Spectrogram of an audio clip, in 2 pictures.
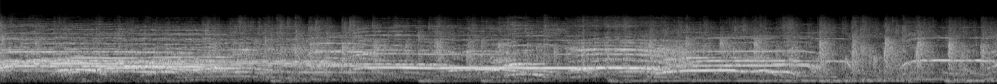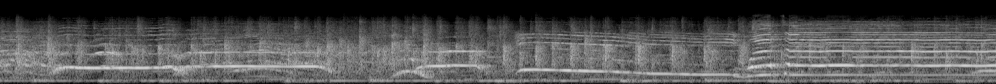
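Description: A loud crowd cheers, whoops and shouts with steady clapping throughout, high excited voices rising and falling over a dense wash of applause for the whole stretch.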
